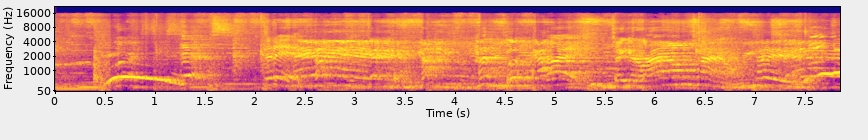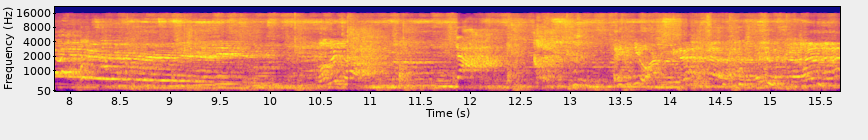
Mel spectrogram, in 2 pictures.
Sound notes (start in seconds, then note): 0.3 upbeat country hip-hop music; 10.7 claps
